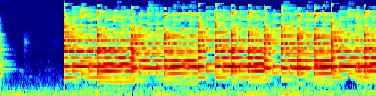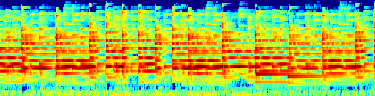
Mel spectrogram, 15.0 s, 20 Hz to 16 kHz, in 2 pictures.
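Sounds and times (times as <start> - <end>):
cell phone electronic ringtone: 12.4 - 15.0.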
